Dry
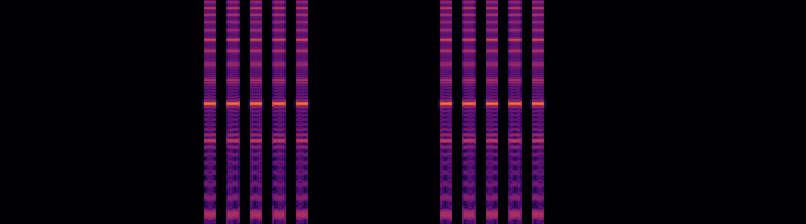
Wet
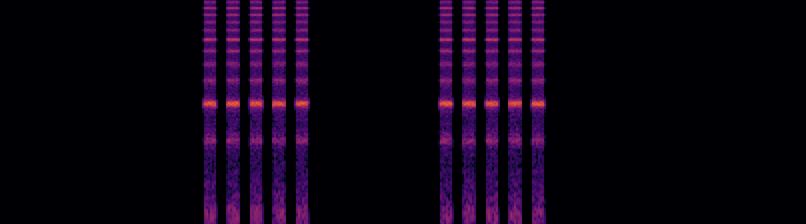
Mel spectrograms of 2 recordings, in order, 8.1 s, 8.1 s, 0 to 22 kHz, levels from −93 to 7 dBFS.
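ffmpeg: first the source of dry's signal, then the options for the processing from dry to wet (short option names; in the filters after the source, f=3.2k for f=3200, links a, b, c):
-f lavfi -i "aevalsrc='0.075*(2*lt(mod(3840*t,1),0.5)-1)*clip(min(mod(mod(t,2.36),0.23),0.12-mod(mod(t,2.36),0.23))/0.005,0,1)*lt(mod(t,2.36),1.15)':d=4.72:s=44100"
-filter_complex "[0:a]acrossover=split=200|1100|2000[a][b][c][d];[c]acompressor=threshold=-55dB:ratio=6[e];[a][b][e][d]amix=inputs=4:normalize=0,afftfilt=real='hypot(re,im)*cos(2*PI*random(0))':imag='hypot(re,im)*sin(2*PI*random(1))':win_size=512:overlap=0.75"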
